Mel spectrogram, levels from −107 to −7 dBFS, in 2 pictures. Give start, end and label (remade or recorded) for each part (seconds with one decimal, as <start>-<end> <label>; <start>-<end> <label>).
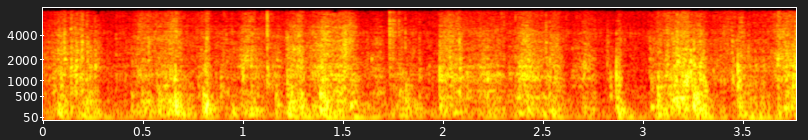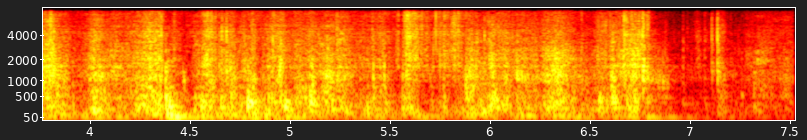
0.0-0.4 recorded; 0.4-1.3 remade; 1.3-3.6 recorded; 3.6-5.9 remade; 5.9-7.5 recorded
